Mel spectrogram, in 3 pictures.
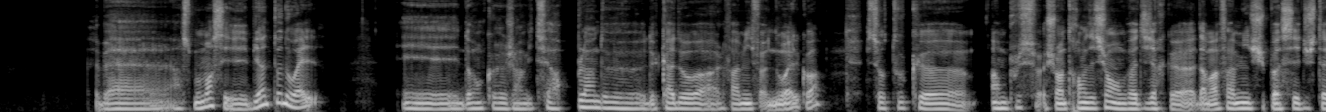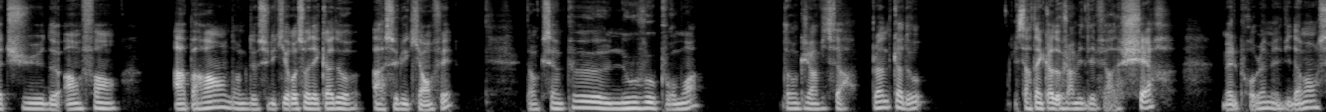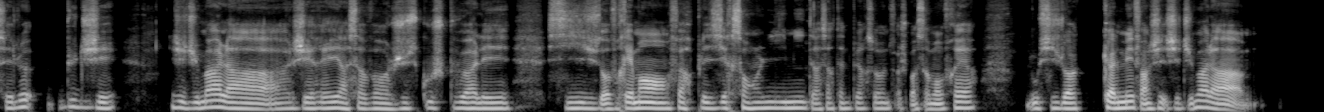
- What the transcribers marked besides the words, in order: stressed: "cher"
- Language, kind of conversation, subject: French, advice, Comment puis-je acheter des vêtements ou des cadeaux ce mois-ci sans dépasser mon budget ?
